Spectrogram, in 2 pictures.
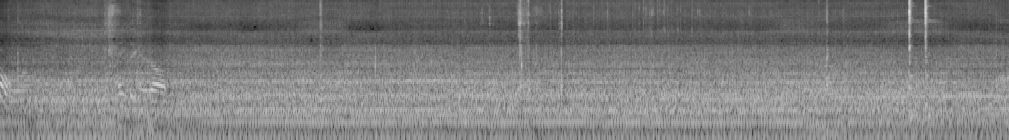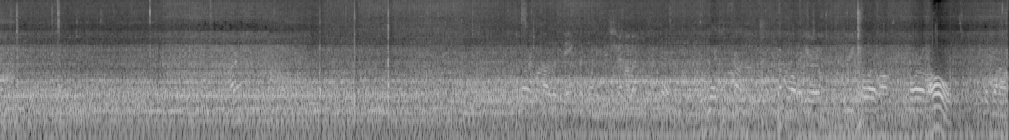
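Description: A small engine on the bowfishing boat running steadily at an unchanging speed, with a few sharp clicks now and then.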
